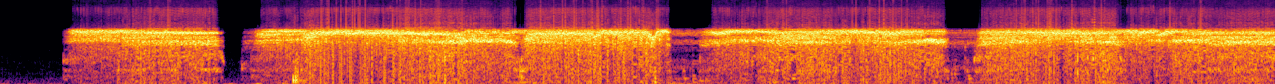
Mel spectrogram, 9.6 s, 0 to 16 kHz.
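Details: Barn owl at Théding, France, 2 September 2020, first flight from the nest and return. Nearly continuous loud, rough hissing screeching, broken only by a few brief pauses.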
